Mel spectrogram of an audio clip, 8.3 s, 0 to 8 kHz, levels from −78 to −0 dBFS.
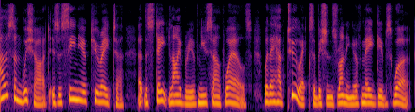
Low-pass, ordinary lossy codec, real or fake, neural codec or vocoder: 7.2 kHz; MP3, 48 kbps; fake; autoencoder, 48 kHz, 32 numbers a frame, DAC-VAE, trained on Japanese speech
